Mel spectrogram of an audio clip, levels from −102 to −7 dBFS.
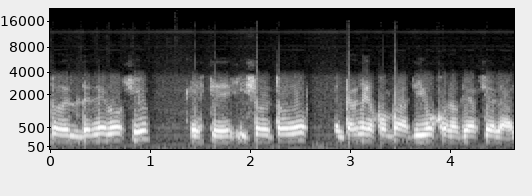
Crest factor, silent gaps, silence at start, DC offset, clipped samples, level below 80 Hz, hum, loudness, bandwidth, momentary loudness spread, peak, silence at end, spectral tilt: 14 dB; none; 0 s; under 0.1%; under 0.1%; -64 dBFS; none; -14 LUFS; 4.1 kHz; 5 LU; 0 dBFS; 0 s; -7 dB/octave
